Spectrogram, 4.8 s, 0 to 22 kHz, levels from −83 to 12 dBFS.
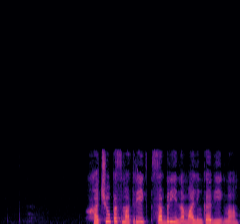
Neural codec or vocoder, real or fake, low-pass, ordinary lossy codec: codec, 16 kHz in and 24 kHz out, 1 kbps, XY-Tokenizer; fake; 7.2 kHz; AAC, 48 kbps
